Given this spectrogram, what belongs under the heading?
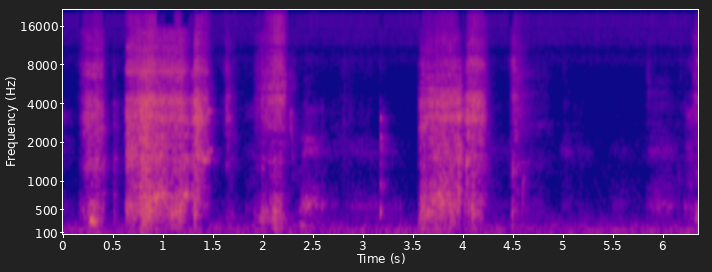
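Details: Sneezing from two people induced by Chhinkni sneezing powder: several explosive, hissing sneezes close together, with sniffs and breaths between them.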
